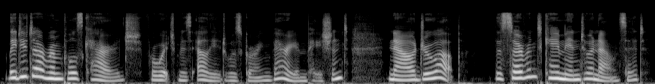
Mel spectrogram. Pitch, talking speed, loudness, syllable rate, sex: 230 Hz, 190 wpm, -17 LUFS, 6.0 syllables/s, female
